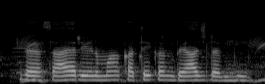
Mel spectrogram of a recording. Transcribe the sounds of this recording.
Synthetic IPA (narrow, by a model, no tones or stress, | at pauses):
ʋəsaːjaɾɪɳmãkɐt̪ekənbjaːd͡ʒlɐɡɦĩː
